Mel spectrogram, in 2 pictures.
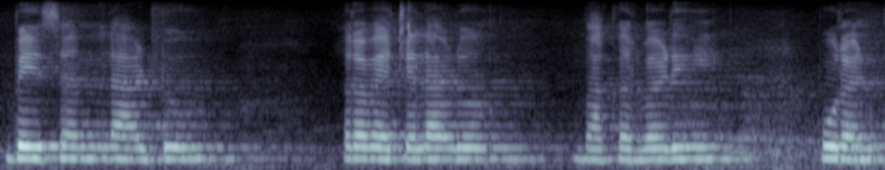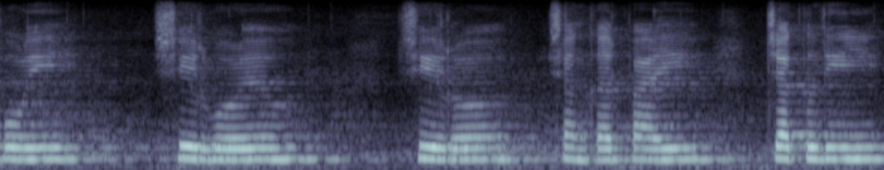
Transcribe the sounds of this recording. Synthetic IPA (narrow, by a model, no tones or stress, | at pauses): besənlaɽu | ɾəʋat͡ɕelaɽu | bʱakəɾbəɽi | puɾəɳpuɭi | ɕiɾʋoɭjo | ɕiɾoɕəŋkəɾpaɭit͡ɕəkli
